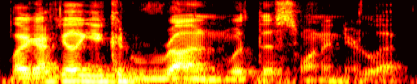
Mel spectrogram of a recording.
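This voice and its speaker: A man's voice: fairly low pitch, sing-song, quick pace. A man chatting casually as a co-host in a product review, blunt, crude and slangy, talking with a lip full of chewing tobacco. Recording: dull lo-fi audio with faint background noise.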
